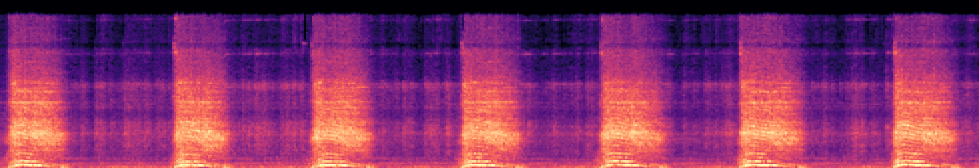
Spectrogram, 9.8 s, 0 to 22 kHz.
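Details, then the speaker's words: Reds Racing 721 Scuderia nitro engine, new, during break-in set rich: revs swing up and back about every 1.5 seconds, settling to soft burbling idle; normal rich break-in running. "all right she sounds good though she sound like a monster"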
